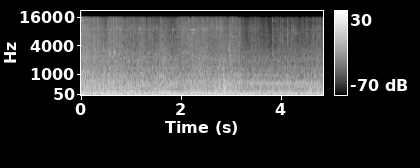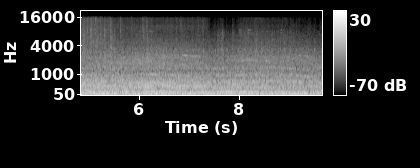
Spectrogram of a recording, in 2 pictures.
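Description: Scania DC9 9-litre diesel and ZF Ecomat five-speed automatic gearbox of a Scania N94UB bus, heard from inside the passenger cabin: a steady low engine rumble, with a whine that falls steadily in pitch from about four seconds in as the bus slows.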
